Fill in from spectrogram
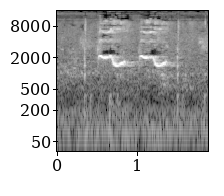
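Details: Wild masked laughingthrush giving two loud whistled notes, each starting high and sliding down, about half a second apart, against a faint low rumble.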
